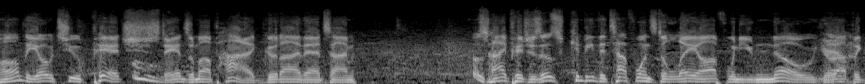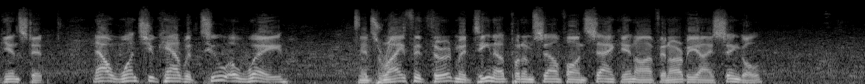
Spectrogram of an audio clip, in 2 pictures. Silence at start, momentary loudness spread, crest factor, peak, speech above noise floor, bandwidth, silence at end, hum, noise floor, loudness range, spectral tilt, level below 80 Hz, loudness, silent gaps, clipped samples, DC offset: 0 s; 18 LU; 12 dB; -10 dBFS; 20 dB; 15 kHz; 0 s; none; -41 dBFS; 2 LU; -4.5 dB/octave; -44 dBFS; -21 LUFS; none; under 0.1%; under 0.1%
